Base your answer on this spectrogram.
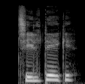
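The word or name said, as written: tildække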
